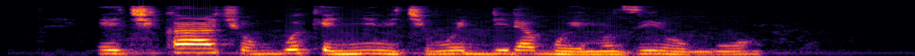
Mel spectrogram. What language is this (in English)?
Ganda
